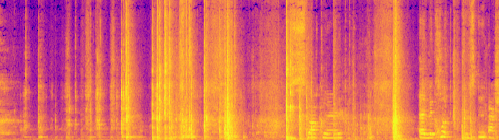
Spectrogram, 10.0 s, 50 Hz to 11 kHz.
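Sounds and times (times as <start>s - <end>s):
rustling cardboard and plastic: 0.6s - 9.9s.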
